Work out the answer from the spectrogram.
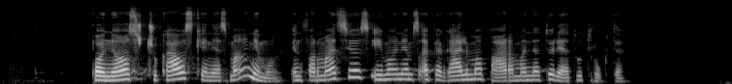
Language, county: Lithuanian, Alytus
